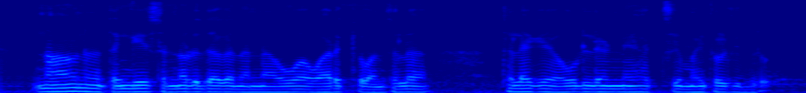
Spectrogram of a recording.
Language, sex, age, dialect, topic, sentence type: Kannada, male, 31-35, Central, agriculture, statement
